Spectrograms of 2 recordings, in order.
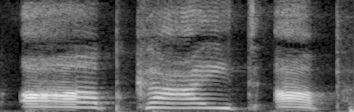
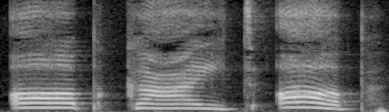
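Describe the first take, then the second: First: High, loud burst on the first word; loud cheer to the kite; storybook shout. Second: High, controlled call; storybook shout. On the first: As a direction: shout it in separate, punched words. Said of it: "And then he shouted". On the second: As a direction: call upward in separate high words. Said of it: "and shout". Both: Acted.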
